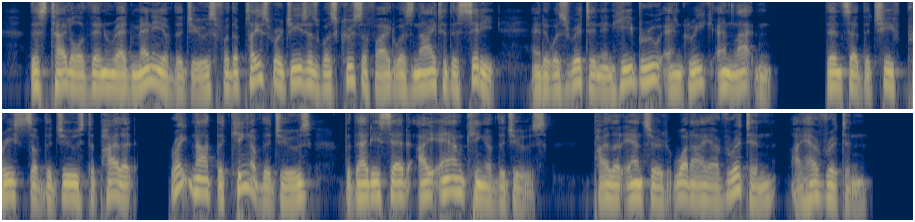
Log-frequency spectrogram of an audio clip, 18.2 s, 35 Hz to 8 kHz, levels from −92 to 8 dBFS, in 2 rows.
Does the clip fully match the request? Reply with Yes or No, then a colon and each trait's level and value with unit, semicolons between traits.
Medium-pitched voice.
No: low, 110 Hz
